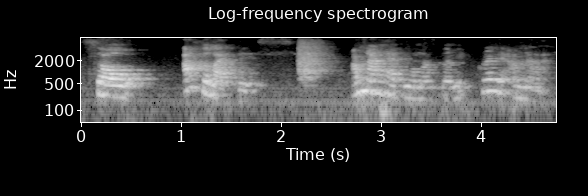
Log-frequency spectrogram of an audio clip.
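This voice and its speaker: A woman's voice: fairly high pitch, animated, a little slow, a little hiss or hum. A woman in her late thirties co-hosting a podcast, talking candidly in casual chat and laughing easily. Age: 30s. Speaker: podcast co-host. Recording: echoey room, distant mic, dull sound.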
